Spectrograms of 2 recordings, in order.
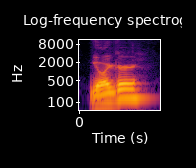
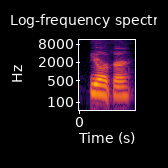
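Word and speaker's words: Joerger: model from uh Fred how do you pronounce that jorger Yorker yeah yeah Fred Yorker did all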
